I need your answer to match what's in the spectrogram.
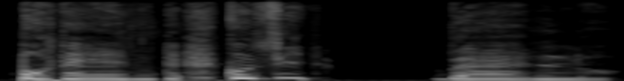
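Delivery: high, slow, drawn-out adulation; hammed-up princess fawning; flattering princess. A narrator's reading. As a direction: flatter the ogre, stretching each compliment. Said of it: "provava pure ad adularlo".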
